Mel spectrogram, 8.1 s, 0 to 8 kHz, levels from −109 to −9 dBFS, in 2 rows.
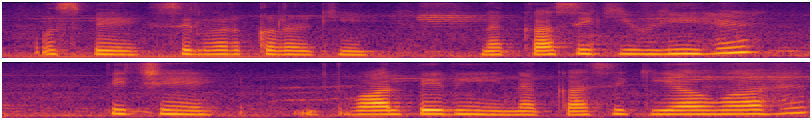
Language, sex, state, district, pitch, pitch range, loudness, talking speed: Hindi, female, Bihar, Araria, 210 Hz, 195-220 Hz, -29 LUFS, 120 wpm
